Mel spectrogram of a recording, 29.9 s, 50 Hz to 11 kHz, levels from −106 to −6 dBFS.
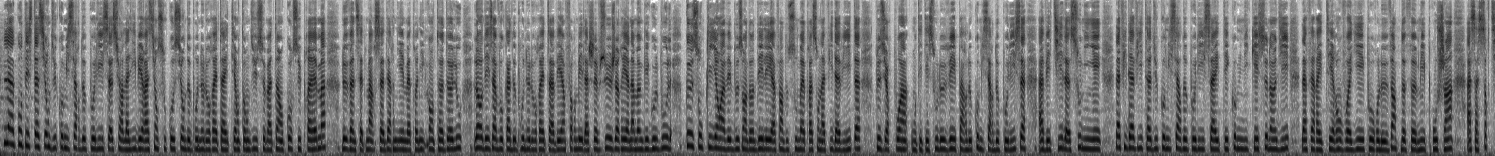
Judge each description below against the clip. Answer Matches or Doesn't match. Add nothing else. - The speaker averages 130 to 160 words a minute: Doesn't match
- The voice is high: Matches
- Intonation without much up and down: Matches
